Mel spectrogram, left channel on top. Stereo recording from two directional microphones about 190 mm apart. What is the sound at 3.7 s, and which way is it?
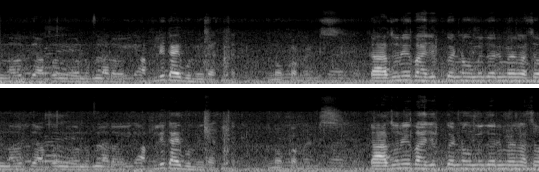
Speech, 20° right (ahead or behind).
